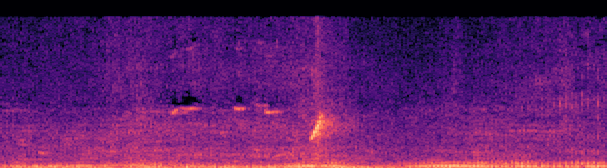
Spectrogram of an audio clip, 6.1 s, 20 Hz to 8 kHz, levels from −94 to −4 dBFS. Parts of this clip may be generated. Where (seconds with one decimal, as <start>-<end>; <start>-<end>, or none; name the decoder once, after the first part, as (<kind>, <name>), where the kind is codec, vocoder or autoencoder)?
none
